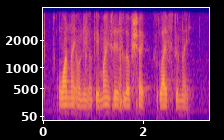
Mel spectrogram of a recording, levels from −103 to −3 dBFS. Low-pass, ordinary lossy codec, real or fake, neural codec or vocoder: 3.6 kHz; none; real; none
